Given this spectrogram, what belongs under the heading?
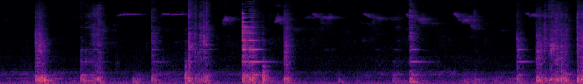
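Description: A utensil stirs a thick soy milk and tahini mixture in a pot, making irregular clinks and scrapes, with some louder taps against the pot between quieter stretches.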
